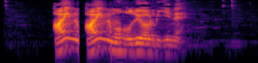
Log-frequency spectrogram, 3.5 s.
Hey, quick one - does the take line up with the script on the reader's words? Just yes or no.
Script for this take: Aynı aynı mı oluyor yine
yes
